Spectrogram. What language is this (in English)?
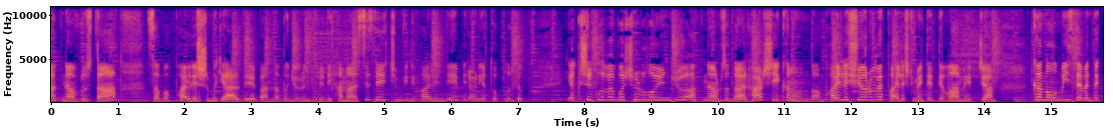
Turkish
